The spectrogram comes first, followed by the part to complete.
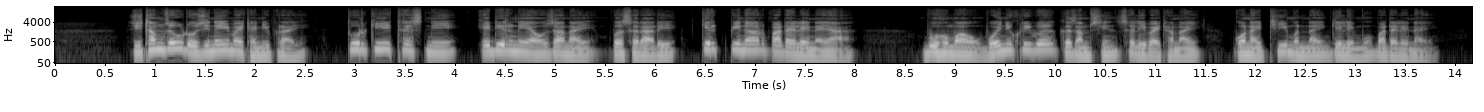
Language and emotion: Bodo, neutral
